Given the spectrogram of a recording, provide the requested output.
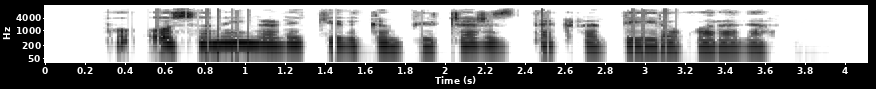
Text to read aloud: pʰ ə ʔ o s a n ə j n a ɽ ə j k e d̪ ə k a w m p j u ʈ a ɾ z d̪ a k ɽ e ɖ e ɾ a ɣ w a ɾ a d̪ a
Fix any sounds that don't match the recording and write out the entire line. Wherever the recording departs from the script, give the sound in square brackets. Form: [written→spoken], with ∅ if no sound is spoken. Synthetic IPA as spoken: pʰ ə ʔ o s a n ə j n a ɽ ə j k e d̪ ə k a [w→∅] m p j u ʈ a ɾ z d̪ a k ɽ [e→a] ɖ e ɾ a ɣ w a ɾ a d̪ a

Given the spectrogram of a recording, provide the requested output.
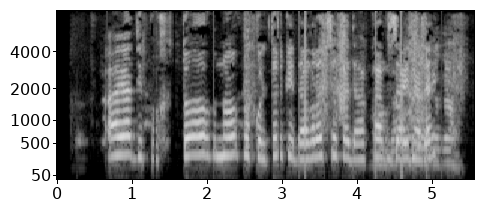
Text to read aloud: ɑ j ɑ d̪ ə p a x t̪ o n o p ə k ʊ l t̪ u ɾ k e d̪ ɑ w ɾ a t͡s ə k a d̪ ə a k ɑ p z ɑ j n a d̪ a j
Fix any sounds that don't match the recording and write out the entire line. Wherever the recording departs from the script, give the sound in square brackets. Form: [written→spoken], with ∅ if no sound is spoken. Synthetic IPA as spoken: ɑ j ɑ d̪ ə p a x t̪ o n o p ə k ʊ l t̪ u ɾ k e d̪ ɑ [w→ɣ] ɾ a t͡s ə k a d̪ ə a k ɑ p z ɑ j n a d̪ a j

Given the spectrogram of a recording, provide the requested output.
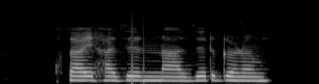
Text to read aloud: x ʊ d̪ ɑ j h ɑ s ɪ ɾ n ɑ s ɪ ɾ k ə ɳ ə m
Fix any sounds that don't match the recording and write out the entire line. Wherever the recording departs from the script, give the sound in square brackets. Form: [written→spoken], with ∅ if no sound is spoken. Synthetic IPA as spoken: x ʊ d̪ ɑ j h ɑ [s→z] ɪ ɾ n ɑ [s→z] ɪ ɾ [k→ɡ] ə ɳ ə m

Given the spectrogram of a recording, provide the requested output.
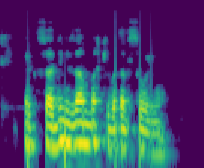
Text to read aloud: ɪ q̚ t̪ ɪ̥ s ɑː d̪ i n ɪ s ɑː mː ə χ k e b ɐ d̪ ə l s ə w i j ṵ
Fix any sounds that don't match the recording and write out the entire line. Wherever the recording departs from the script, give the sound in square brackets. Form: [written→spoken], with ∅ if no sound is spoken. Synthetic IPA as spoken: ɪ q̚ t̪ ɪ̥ s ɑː d̪ i n ɪ [s→z] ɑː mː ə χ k e b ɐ d̪ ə l s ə w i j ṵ

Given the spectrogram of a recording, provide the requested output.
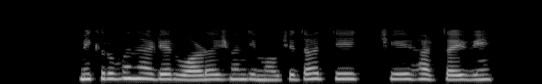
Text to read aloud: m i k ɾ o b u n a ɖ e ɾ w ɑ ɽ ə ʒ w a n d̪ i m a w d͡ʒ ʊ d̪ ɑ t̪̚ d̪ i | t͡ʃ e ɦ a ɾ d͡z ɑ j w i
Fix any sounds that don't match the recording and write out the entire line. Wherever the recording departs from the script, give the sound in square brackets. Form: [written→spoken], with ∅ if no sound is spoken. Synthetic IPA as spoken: m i k ɾ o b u n a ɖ e ɾ w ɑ ɽ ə ʒ w a n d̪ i m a w d͡ʒ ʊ d̪ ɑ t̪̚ d̪ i | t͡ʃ e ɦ a ɾ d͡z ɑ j w i

